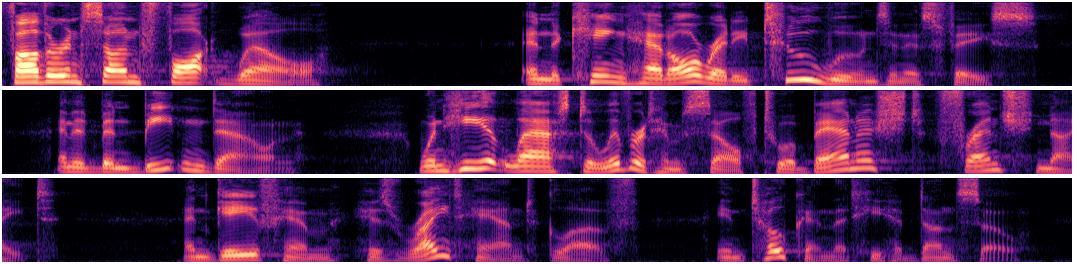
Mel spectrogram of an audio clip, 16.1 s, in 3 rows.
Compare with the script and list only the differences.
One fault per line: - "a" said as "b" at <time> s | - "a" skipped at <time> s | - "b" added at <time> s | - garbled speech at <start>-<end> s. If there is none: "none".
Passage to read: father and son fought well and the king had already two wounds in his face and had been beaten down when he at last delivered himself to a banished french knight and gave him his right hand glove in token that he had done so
none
